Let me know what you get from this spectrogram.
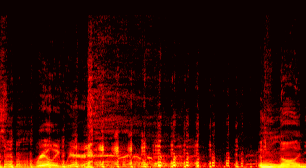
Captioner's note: laughing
